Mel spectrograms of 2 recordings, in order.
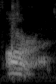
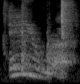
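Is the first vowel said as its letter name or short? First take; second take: short; letter name. First: The first vowel is a short a sound. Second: The first vowel sounds like the letter name A. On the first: The speaker calls it wrong. "not Ara" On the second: The speaker calls it right. "the vowel before gets pronounced as its name"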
